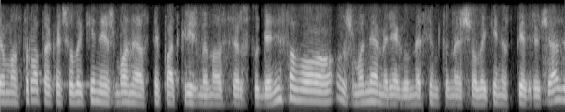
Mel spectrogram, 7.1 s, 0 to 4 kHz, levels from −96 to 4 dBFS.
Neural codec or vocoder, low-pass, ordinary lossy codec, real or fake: none; 3.6 kHz; AAC, 24 kbps; real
